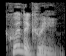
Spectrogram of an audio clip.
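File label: "quinacrine", British English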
